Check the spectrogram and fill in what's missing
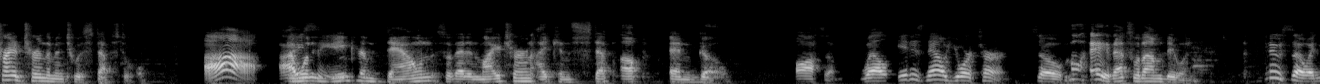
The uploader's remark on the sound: This Campaign series is being recorded using Google Hangouts and the roll20.net plugin.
